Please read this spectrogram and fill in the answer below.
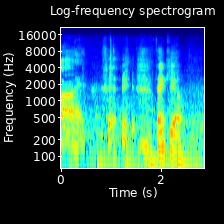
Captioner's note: laughing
